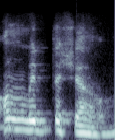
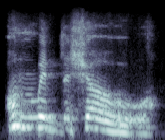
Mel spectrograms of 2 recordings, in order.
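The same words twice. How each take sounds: First: Slightly raised, brisker echo of the call; light showman's catchphrase. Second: High, drawn-out singsong announcement; showman's rallying call. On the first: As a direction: toss off the catchphrase lightly, without stretching it. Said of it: "they'd say". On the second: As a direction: imitate a cinema crowd's cry, stretching the words. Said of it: "at the end of the sing-song, they'd say". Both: Retold or imitated.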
